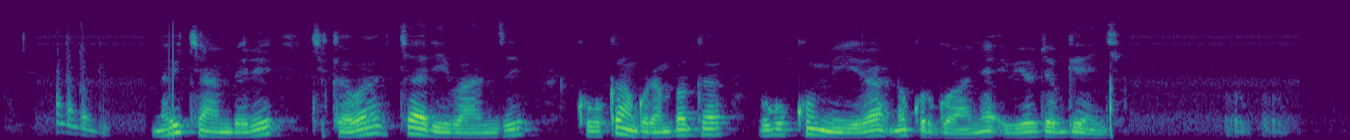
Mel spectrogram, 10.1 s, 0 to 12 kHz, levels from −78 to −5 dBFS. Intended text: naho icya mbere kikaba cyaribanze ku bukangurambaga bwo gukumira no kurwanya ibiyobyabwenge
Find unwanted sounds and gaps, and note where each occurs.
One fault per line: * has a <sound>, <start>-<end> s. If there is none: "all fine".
* has a chirp, 0.4-0.9 s
* has a laugh, 9.2-9.7 s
